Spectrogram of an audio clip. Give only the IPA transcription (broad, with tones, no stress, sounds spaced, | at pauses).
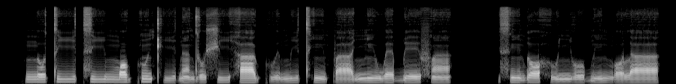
n o˦ t iː˦ t͡s iː˦ m ɔ˦ kʷ ĩ˦ kʰ i˨ ɗ ã˨ d o˨ ʃ iː˦ h aː˦ kʷ e˨ m i˦ tʰ ĩ˦˨ p aː˨ ɲ ĩ˦ w ɛ˦ ɓ eː˦ f ã˦ | s ĩ˦ ɗ ɔ˦ h u˨ ɲ oː˨ ɓ ĩ˨˦ ŋ ɔ˨ l aː˦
